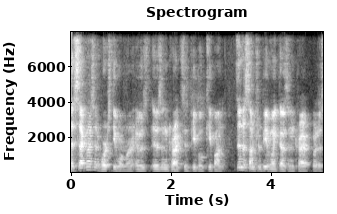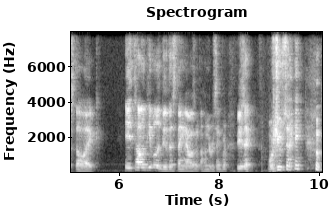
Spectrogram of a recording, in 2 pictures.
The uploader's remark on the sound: we record our first ever episode with one mic, a laptop, and three guys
